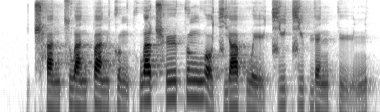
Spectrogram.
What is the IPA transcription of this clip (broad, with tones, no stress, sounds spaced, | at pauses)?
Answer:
ʈ͡ʂʰ a˧˥ n t͡s w a˧˥ n p a˧˥ n k ʊ̰˨˩ ŋ t̪ʰ w ä˥˩ ʈ͡ʂʰ ɻ̩˥ t̪ ʊ˥ ŋ w ɔ̰˨˩ t͡ɕ j ä˥ p w ḛ˨˩ ɪ̯ t͡ɕ i˥˧ t͡ɕ i˥˩ p ɥ ɛ˧˥ n t̪ y̰˨˩˦ n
